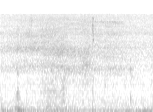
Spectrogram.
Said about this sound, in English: Excuse me. And I said, hopefully that'll be the last cough.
